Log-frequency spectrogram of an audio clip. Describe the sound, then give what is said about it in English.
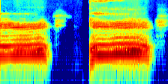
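Heavy, voiced breathing from a sleeping man: two long, loud, low groaning breaths, each followed by a short faint rasp. “and that's him. That's just him breathing.”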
